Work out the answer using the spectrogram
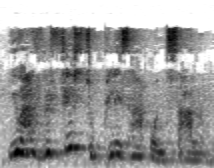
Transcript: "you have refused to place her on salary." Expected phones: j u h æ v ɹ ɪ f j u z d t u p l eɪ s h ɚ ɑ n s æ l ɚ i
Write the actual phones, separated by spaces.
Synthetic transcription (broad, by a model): j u h æ v ɹ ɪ f j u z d t u p l eɪ s h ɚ ɑ n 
